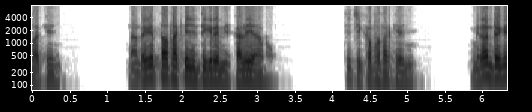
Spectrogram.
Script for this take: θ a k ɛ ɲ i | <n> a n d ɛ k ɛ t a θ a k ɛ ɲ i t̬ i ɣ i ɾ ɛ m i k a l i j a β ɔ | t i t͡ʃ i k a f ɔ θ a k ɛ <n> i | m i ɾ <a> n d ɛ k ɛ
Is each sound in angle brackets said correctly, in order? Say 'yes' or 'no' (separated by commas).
yes, no, yes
